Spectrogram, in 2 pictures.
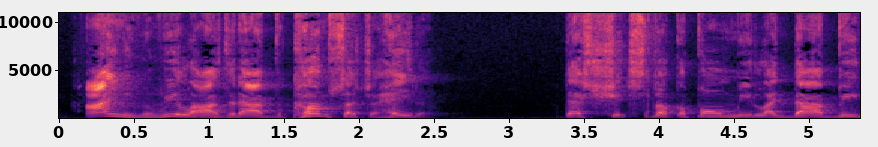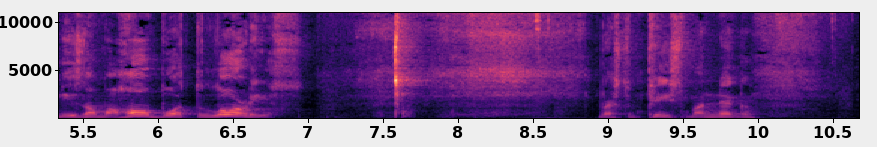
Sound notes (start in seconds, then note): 7.5 kisses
